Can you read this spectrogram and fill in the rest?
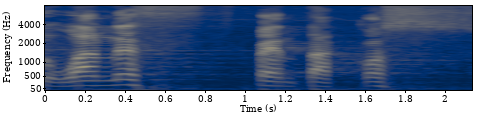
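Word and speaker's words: Oneness Pentecostal: yang berlawanan dengan kita doktrinnya doktrin Wanes pentakos bahasa Inggris tapi dibacanya demikian bapak ibu jadi doktrinnya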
